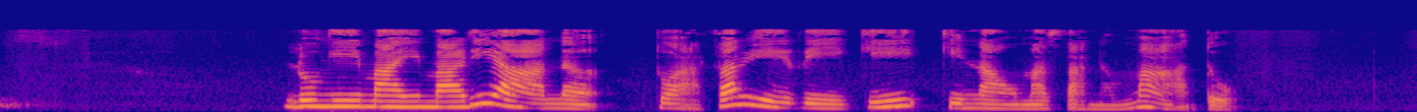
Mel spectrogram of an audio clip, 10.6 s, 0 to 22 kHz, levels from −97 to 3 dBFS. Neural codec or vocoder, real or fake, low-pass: none; real; 7.2 kHz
